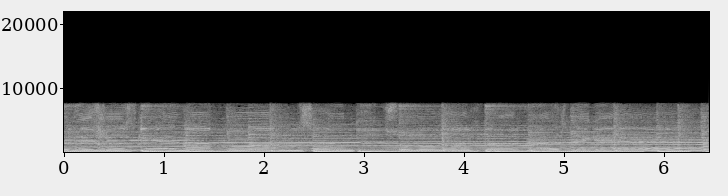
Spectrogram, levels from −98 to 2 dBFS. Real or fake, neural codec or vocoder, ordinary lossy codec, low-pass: real; none; none; none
